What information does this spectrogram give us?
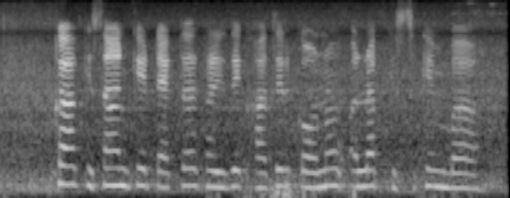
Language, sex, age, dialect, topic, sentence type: Bhojpuri, female, <18, Western, agriculture, statement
